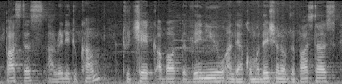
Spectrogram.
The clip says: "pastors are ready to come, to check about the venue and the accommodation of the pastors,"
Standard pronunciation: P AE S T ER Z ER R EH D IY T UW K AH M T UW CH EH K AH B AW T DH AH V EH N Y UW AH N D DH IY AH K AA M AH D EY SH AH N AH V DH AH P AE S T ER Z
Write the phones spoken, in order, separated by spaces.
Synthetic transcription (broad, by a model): P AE S T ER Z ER R EH D IY T UW K AH M T UW CH EH K AH B AW T DH AH V EH N Y UW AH N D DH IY AH K AA M AH D EY SH AH N AH V DH AH P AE S T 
